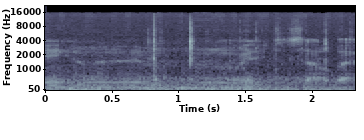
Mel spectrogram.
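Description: Car engine and road noise heard from inside the cabin as the car turns out onto a street, with a few sharp clicks about a second in.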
